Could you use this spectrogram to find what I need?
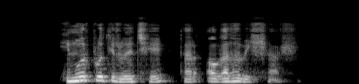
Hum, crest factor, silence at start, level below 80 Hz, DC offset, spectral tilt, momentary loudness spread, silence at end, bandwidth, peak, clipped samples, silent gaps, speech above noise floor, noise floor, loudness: none; 18 dB; 0.65 s; -62 dBFS; under 0.1%; -7.5 dB/octave; 17 LU; 0.7 s; 7.4 kHz; 0 dBFS; under 0.1%; none; 70 dB; -87 dBFS; -17 LUFS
